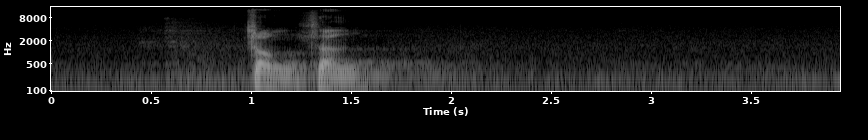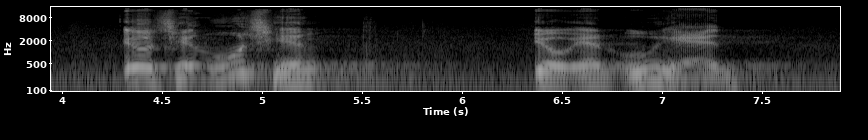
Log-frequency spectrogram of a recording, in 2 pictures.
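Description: An elderly man speaks slowly and emphatically into a microphone, with long pauses.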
